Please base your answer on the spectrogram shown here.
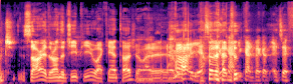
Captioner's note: laughs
